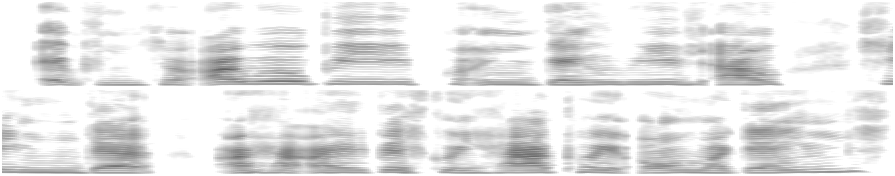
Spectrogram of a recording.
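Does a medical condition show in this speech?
Yes: cerebral palsy.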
